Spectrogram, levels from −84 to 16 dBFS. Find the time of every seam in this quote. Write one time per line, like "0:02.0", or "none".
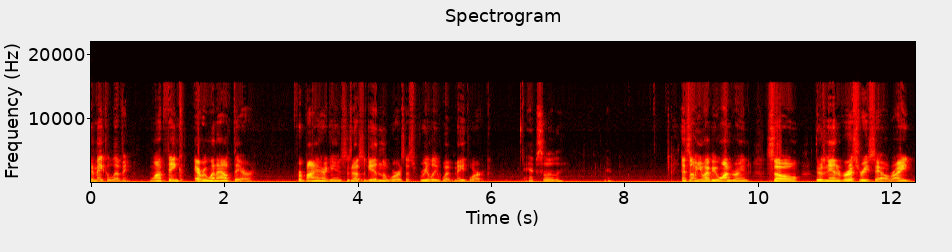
0:03.9
0:04.7
0:05.2
0:05.7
